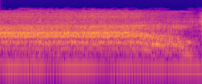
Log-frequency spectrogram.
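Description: Amplified electric guitars and bass holding a sustained, ringing chord; about one and a half seconds in the pitch slides down and the sound breaks off just before the end.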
